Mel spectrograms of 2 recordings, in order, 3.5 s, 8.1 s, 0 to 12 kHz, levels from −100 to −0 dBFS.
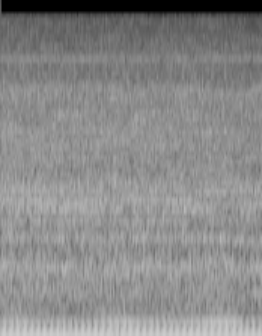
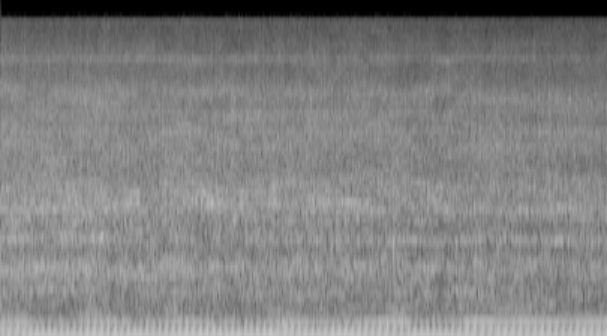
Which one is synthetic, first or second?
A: second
